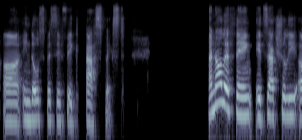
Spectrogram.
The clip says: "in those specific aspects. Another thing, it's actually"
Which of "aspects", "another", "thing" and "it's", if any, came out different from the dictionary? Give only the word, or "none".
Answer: none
